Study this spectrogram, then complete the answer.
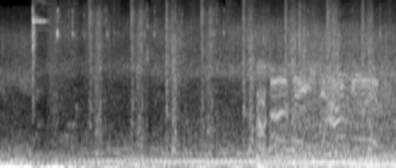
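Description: A propeller plane drones overhead.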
